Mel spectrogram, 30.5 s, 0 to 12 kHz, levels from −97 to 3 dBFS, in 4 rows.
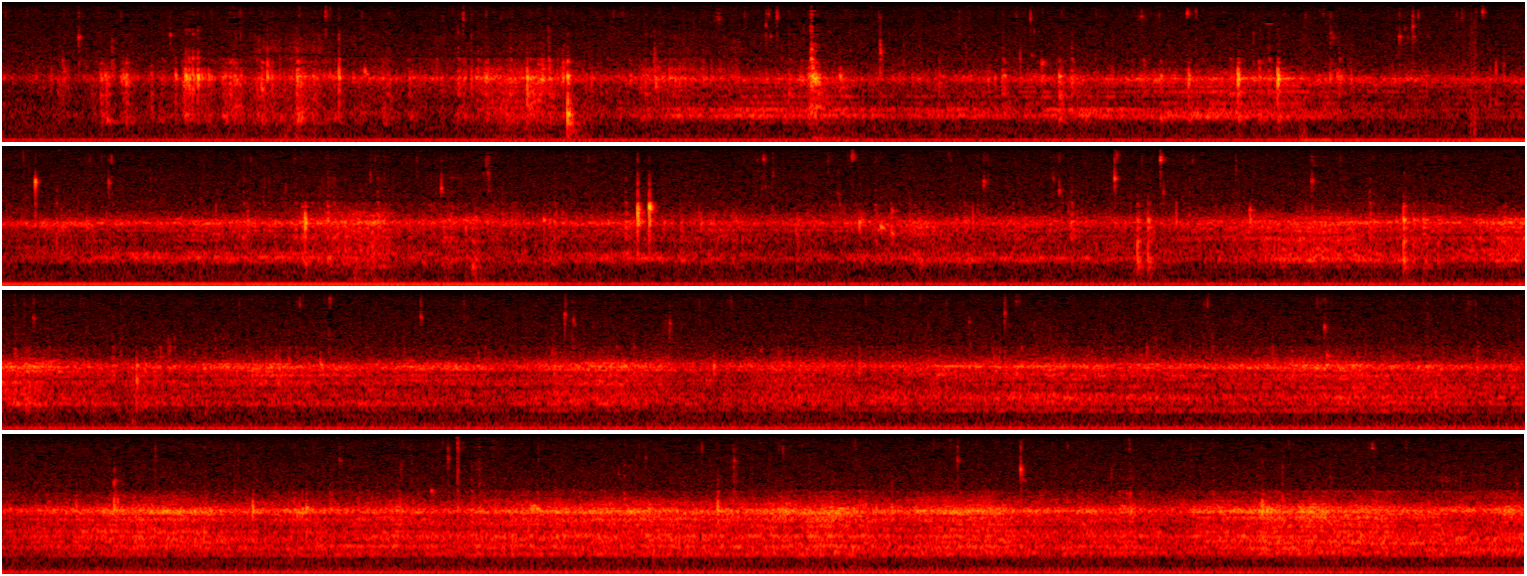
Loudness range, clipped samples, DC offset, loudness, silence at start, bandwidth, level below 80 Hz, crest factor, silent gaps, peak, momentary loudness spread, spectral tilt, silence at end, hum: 7 LU; under 0.1%; under 0.1%; -47 LUFS; 0 s; 11.5 kHz; -64 dBFS; 30 dB; none; -18 dBFS; 12 LU; -1.5 dB/octave; 0 s; none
